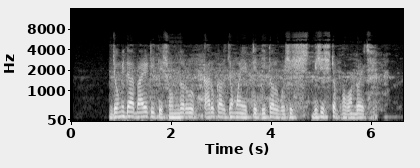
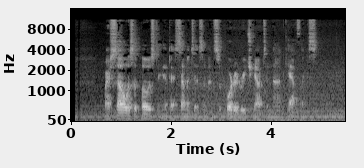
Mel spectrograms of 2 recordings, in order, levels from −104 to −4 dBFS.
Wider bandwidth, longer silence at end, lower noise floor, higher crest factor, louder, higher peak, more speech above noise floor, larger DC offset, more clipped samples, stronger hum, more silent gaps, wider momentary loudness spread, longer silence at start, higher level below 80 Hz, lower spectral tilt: second, 5 kHz vs 11.5 kHz; first, 0.3 s vs 0 s; first, -76 dBFS vs -56 dBFS; second, 14 dB vs 22 dB; first, -18 LUFS vs -32 LUFS; first, -4 dBFS vs -10 dBFS; first, 58 dB vs 23 dB; neither; neither; neither; neither; second, 5 LU vs 13 LU; first, 0.75 s vs 0.1 s; about the same, -56 dBFS vs -58 dBFS; first, -9.5 dB/octave vs -2.5 dB/octave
